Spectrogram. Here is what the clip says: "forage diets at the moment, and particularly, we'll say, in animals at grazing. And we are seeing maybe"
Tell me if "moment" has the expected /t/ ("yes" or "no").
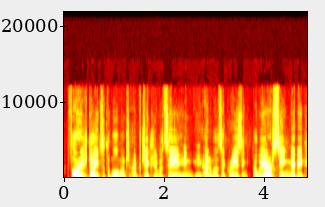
yes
